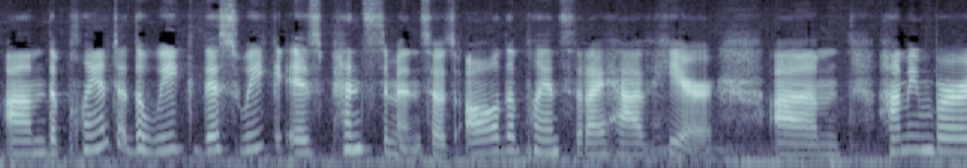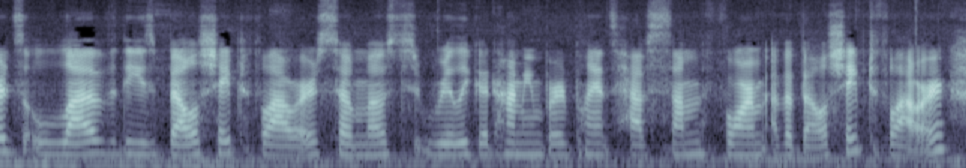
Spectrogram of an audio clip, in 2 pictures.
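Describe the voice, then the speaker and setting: The voice moves at a moderate pace in a dry sound with no echo. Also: woman. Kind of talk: tutorial. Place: garden.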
